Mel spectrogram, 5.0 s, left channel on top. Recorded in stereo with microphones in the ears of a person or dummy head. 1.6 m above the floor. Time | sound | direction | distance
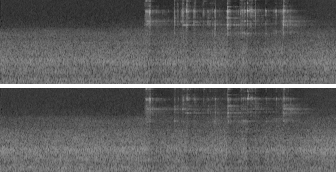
2.2 | keys jangling | 25° left (ahead or behind) | 0.9 m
